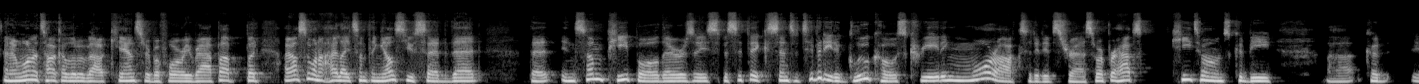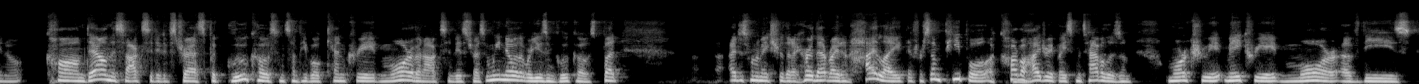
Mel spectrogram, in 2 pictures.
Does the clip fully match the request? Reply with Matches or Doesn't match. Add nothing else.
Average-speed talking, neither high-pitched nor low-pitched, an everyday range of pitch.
Doesn't match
